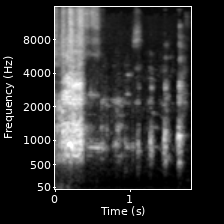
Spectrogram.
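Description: Chickens on a farm cluck in a short run of soft, close calls, with a louder squawk at the start, then evenly spaced clucks.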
